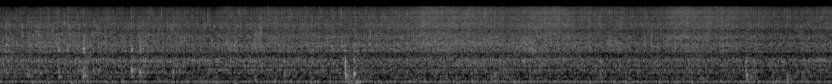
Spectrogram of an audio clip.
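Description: Onions and freshly added tomato purée sizzling in hot ghee in a non-stick kadhai, stirred with a wooden spatula. A steady frying hiss, with a few light knocks of the stirring.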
